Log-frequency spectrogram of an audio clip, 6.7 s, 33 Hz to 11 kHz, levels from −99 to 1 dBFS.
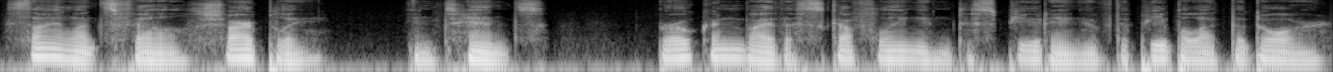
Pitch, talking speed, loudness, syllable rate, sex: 85 Hz, 145 wpm, -21 LUFS, 4.6 syllables/s, male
